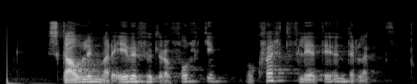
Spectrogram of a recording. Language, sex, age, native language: Icelandic, male, 30-39, Icelandic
